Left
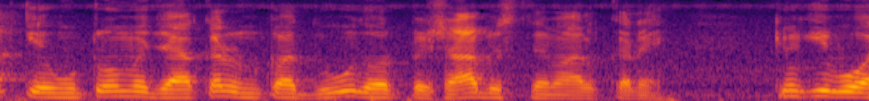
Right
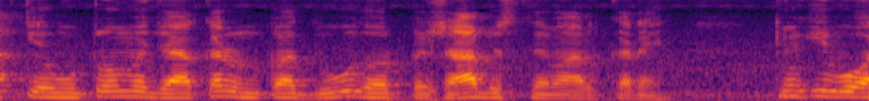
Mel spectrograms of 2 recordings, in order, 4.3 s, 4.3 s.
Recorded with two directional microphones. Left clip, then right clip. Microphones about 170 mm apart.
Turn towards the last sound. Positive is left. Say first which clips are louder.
# left 8 dB
turn(degrees=35)  # may be behind; listen again after turning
